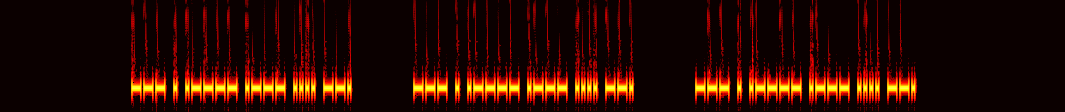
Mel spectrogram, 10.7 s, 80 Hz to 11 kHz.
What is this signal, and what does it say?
Morse code, heard as a keyed tone, about 40 wpm, 700 Hz. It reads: OE1JHG OE1JHG OE1JHG
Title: DXCC-100 Call Signs - 6 Characters - Repeated 3x - 40wpm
